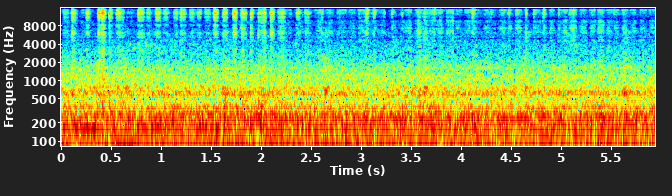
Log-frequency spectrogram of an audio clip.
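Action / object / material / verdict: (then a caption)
scrape / pencil tip on drawing paper / paper / none. A blue mechanical pencil tip scratches short strokes around the nose of a drawing on the same sheet of drawing paper. The sound is a quiet, steady scratching with faint bright flecks over a constant low rumble.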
